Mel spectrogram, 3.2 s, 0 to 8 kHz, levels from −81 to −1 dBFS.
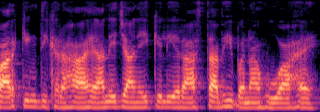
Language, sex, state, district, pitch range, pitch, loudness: Hindi, male, Himachal Pradesh, Shimla, 130-145 Hz, 135 Hz, -18 LUFS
